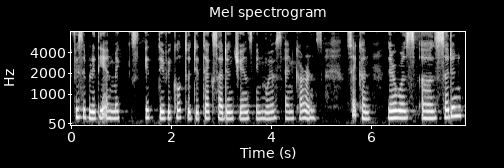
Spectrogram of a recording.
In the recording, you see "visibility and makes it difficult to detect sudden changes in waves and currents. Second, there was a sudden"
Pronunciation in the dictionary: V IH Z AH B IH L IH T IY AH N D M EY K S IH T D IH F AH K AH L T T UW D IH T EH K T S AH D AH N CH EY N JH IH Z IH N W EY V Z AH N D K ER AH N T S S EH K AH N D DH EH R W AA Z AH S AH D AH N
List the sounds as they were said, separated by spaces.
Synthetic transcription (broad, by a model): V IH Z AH B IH L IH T IY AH N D M EY K S IH T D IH F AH K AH L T T UW D IH T EH K T S AH D AH N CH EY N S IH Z IH N W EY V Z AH N K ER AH N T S S EH K AH N D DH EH R W AA Z AH S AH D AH N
